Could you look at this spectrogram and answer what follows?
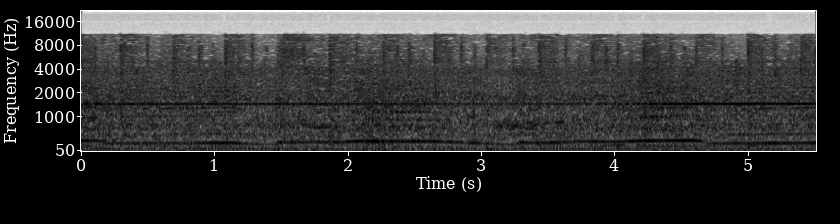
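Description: Engine of a GT-R race car driven in GT Sport, a steady droning whine that rises and dips through gear changes, loud and continuous with faint tire noise in the mix.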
